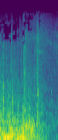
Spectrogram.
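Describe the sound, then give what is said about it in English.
A battle impact effect from the Assault Gem attack in a turn-based video game: one loud, booming burst that rings on briefly and then fades. “Foe Trio Guardian used Assault Gem.”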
